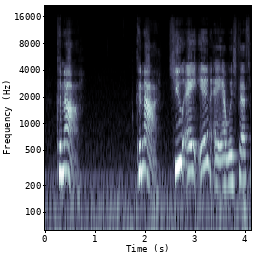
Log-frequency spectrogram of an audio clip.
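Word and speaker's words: קנא: See, envious is a word called kana.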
